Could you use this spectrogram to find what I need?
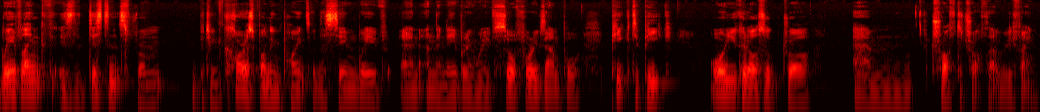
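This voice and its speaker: Fairly low in pitch with ordinary pitch variation, a man talks at a fairly quick pace in a somewhat breathy, dark, mellow voice. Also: big swings in loudness. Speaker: physics teacher. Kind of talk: tutorial. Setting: screen recording. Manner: fast.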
